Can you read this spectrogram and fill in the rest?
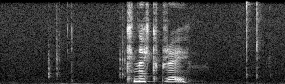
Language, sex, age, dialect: Faroese, female, 15-35, Suðurstreymoy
